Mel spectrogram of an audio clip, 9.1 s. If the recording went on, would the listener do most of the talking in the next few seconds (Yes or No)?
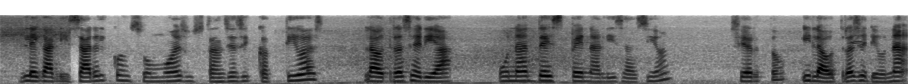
No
